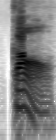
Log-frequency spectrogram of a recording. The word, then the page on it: Gaul: American English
